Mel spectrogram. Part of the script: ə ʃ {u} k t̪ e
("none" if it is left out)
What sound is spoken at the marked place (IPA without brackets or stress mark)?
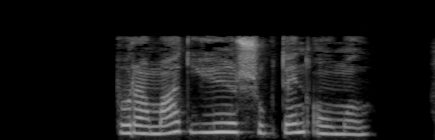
u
